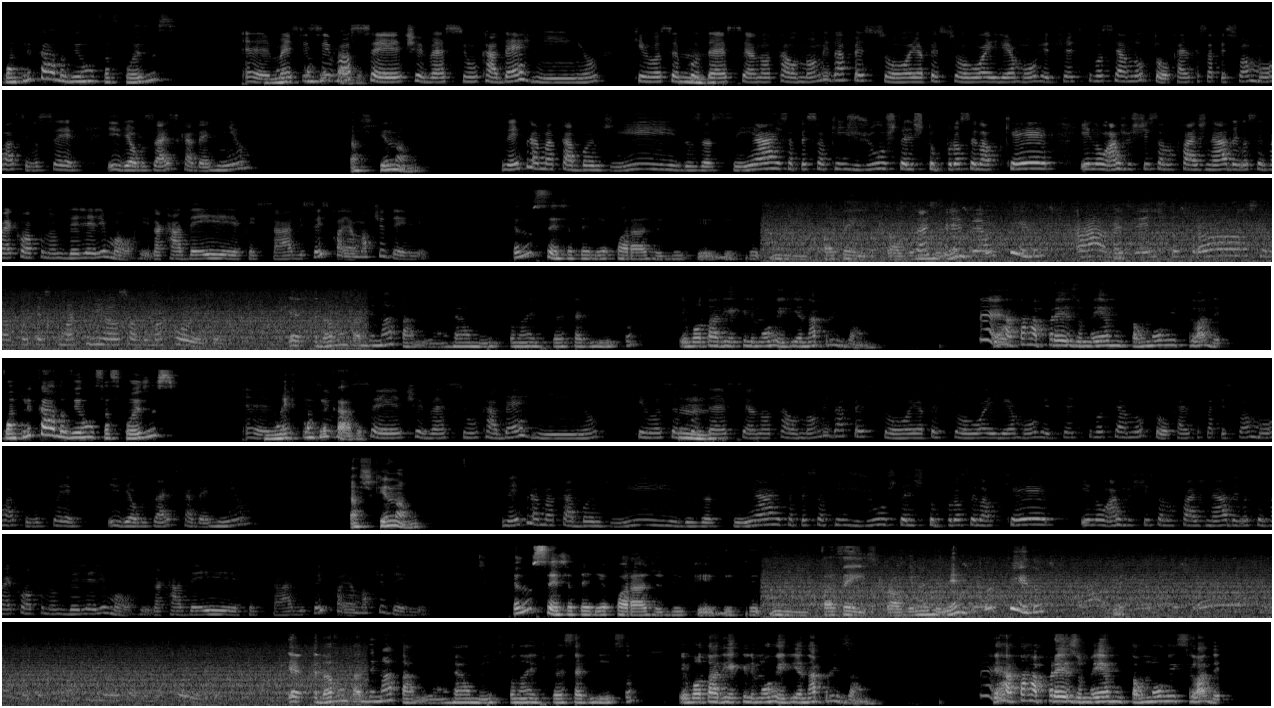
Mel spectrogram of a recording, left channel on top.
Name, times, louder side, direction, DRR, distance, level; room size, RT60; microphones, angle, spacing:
voice 1, 0.0-1.7 2.6-3.5 6.8-7.1 16.2-16.9 30.5-35.9 36.5-36.7 41.0-44.5 44.9-46.8 48.0-50.3, right 6 dB, 65° right, 0.4 m, -32 dB
voice 2, 2.4-6.0 6.3-15.2 17.7-29.7 34.5-35.4 36.1-40.4 47.9-48.2, left 6 dB, 45° left, 0.4 m, -39 dB
sound 1, 33.0-41.8, right 2 dB, 10° right, 0.9 m, -40 dB
8.9 x 8.6 x 3.8 m
head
